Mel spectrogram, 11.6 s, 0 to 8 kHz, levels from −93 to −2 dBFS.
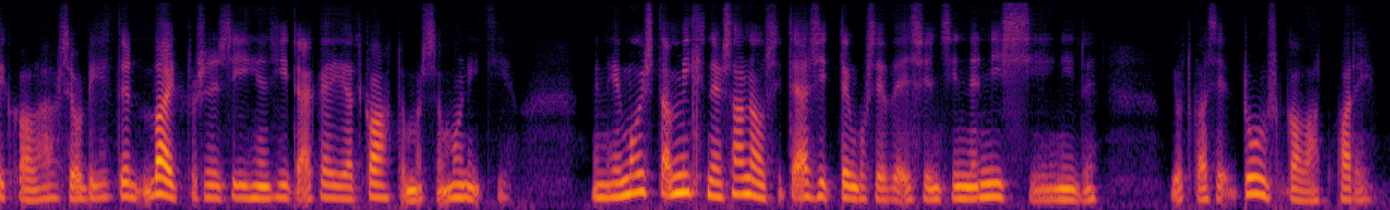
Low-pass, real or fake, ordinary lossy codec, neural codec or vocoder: none; fake; none; codec, 16 kHz, about 1 kbps, DyCAST, with the encoder's durations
